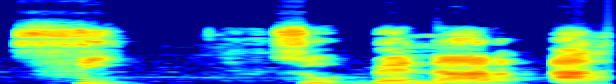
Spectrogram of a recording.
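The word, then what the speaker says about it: six: In French, you are not going to say 6, you only say si.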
